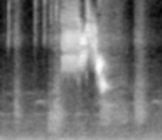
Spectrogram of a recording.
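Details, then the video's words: Blue-black grassquit giving its brief song: a wheezy, high, buzzing note that rises in intensity and then drops off in roughly half a second. "Canto de Chirrio (Volatinia jacarina)"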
